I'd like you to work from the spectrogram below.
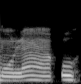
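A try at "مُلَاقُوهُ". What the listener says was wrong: Bukan mulaquh. Itu ada matnya ya, mulaquh.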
